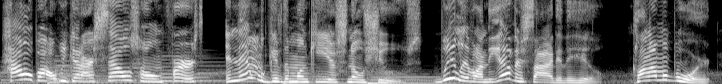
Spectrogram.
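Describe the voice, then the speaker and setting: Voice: high-pitched, sing-song, moderate pace, hardly any pauses, a bit bright, soft background music. An actor voicing a sensible, practical older child in a children's cartoon, matter-of-fact and firm. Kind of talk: cartoon voice acting.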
